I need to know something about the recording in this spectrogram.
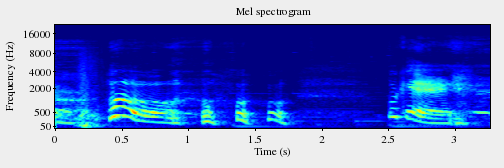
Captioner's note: shocked expression with laughter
